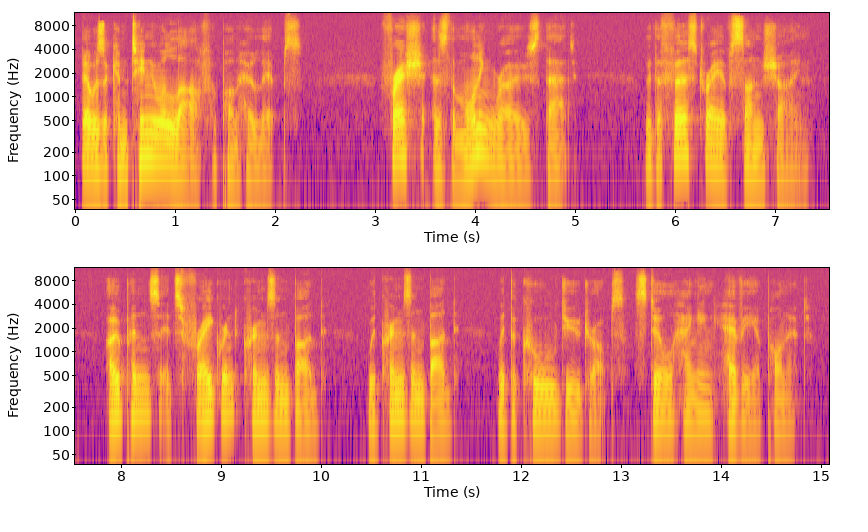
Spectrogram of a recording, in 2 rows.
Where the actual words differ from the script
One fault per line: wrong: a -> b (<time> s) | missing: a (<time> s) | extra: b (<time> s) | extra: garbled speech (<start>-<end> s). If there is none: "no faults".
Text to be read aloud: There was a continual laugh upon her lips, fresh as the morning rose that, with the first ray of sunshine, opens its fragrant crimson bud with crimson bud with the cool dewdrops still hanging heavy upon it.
no faults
